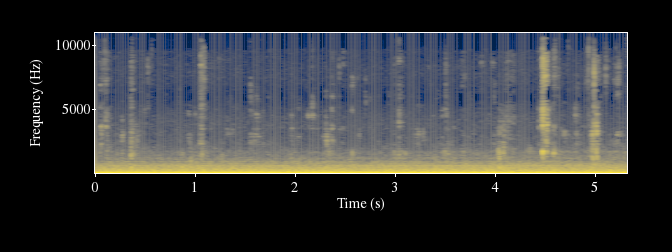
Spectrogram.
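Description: Close-up chewing of a mouthful of kimchi fries and spicy pork, with scattered small clicks, over a steady low hum.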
